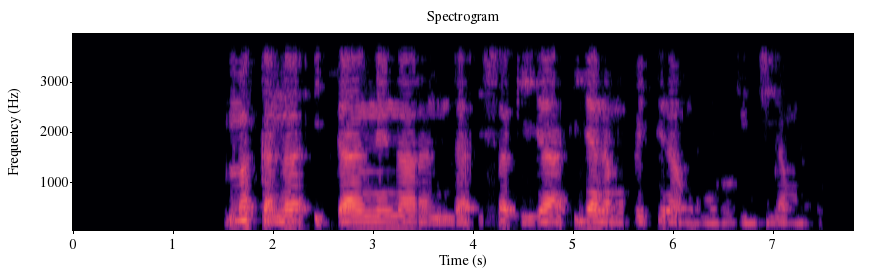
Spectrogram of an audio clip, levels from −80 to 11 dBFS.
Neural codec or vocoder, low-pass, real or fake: none; 3.6 kHz; real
